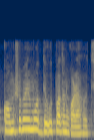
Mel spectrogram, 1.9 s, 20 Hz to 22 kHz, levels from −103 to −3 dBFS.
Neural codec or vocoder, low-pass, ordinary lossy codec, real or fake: none; 7.2 kHz; Opus, 24 kbps; real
